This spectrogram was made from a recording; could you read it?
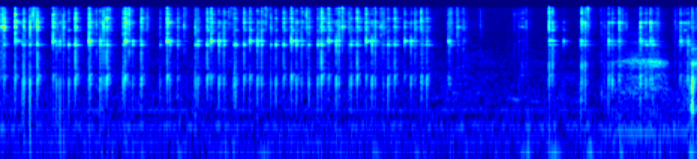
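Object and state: Glass figurine tapped.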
